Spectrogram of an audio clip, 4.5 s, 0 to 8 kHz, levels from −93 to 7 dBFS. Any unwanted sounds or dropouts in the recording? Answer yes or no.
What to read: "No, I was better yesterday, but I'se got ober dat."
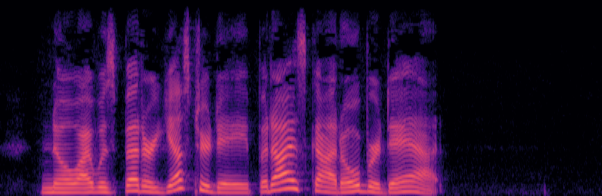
no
